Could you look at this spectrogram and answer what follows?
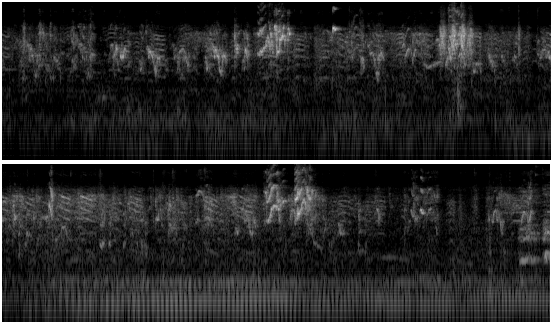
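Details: Eating budgerigars in a colony keep up lively high chirping and chattering from many birds, with loud peaks of sharp notes over a faint low hum.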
